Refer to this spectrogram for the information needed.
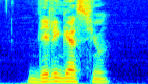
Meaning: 1. delegation 2. devolvement
- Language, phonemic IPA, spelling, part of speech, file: French, /de.le.ɡa.sjɔ̃/, délégation, noun, Fr-délégation.ogg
